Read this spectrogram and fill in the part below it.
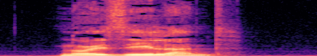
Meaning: New Zealand (a country and archipelago of Oceania, to the east of Australia)
- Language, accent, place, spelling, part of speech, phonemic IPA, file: German, Germany, Berlin, Neuseeland, proper noun, /nɔʏ̯ˈzeːlant/, De-Neuseeland.ogg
